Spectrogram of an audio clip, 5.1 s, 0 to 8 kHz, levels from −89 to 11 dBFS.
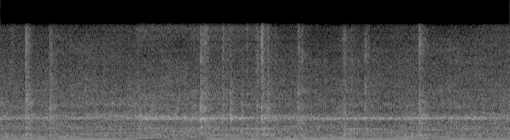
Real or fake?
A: fake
